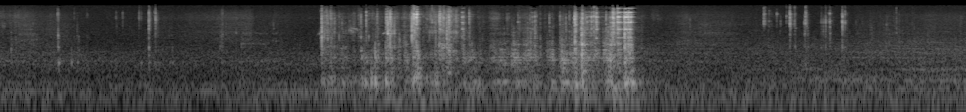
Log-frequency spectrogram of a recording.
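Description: Small metal hardware clinking and rattling as loose stainless steel screws are handled and sorted by hand, a dense run of about three seconds in the middle, followed by a few light clicks as a bit and screw are fitted to a cordless drill.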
